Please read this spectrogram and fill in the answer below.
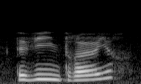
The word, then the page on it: d'r Wintraijer: Bas-Rhin; Herrlisheim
